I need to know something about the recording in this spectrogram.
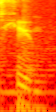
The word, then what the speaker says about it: Home: Uh, I'm going to say Alec Douglas Hume, but I think it's spelled home.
